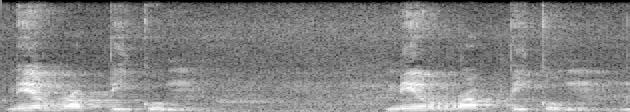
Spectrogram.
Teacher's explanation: Mirbikum. Nun sukun bertemu ro. Di sini nun sukunnya lebur ke ro. · lebur atau masuk melebur ke ro tapi tidak mendengung maka hukumnya adalah idgham bila ghunah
